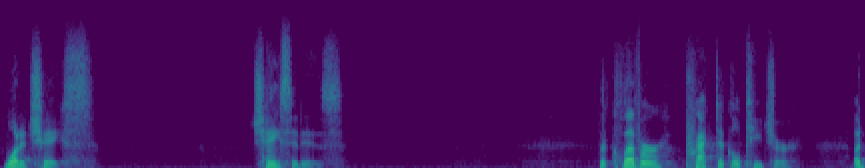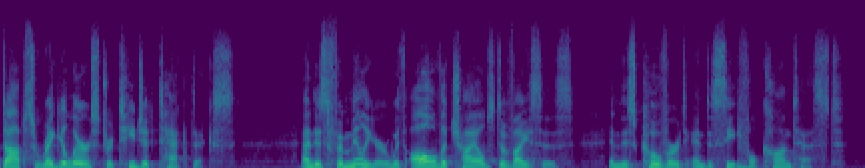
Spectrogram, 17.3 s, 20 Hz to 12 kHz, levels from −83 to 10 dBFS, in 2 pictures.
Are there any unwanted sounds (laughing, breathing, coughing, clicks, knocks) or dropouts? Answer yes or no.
no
